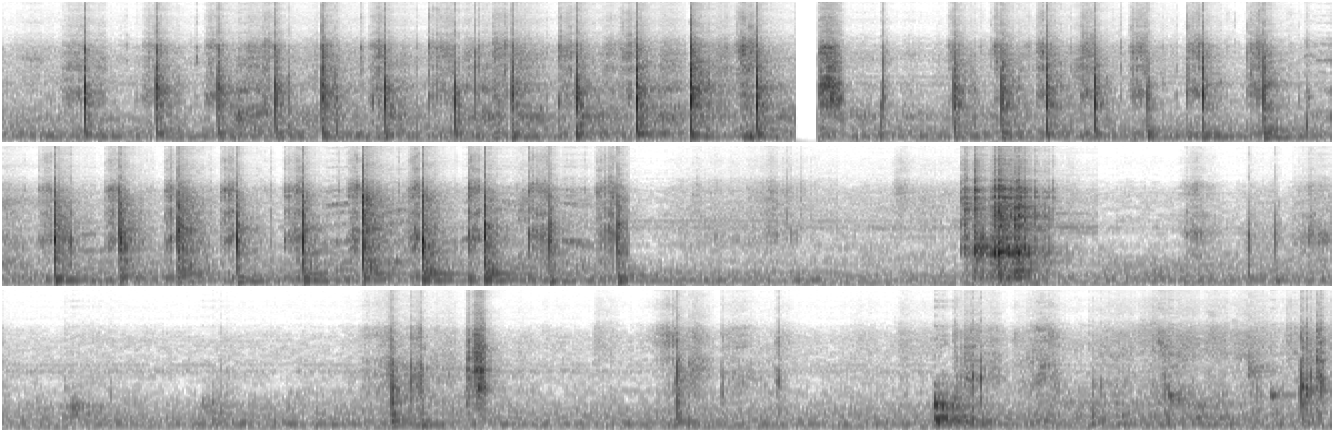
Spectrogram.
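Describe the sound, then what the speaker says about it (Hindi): Onions are chopped with a knife on a board in a fast, even run of crisp close chops that stop abruptly, followed by a quieter stretch with a few scattered cuts and knocks. "प्याज काट लेंगे गाइस।"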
